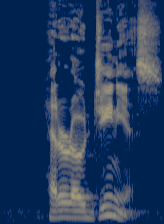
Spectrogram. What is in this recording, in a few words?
"heterogeneous" pronounced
